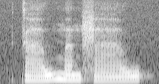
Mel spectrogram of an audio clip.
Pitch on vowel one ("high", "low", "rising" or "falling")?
rising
